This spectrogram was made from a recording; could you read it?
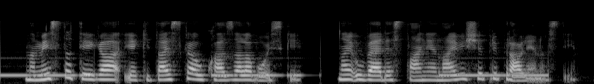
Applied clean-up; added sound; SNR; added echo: neural mask model RNNoise.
